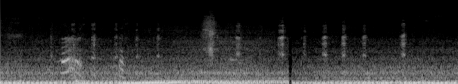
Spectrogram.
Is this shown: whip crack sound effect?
no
